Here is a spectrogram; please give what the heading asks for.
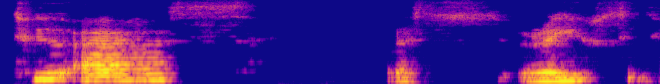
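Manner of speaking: soft, halting French reading; French accent. Real, not acted. Crafter puzzling out the card's phrase, French accent. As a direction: sound out the French quietly, in pieces. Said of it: "Still making it in French".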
